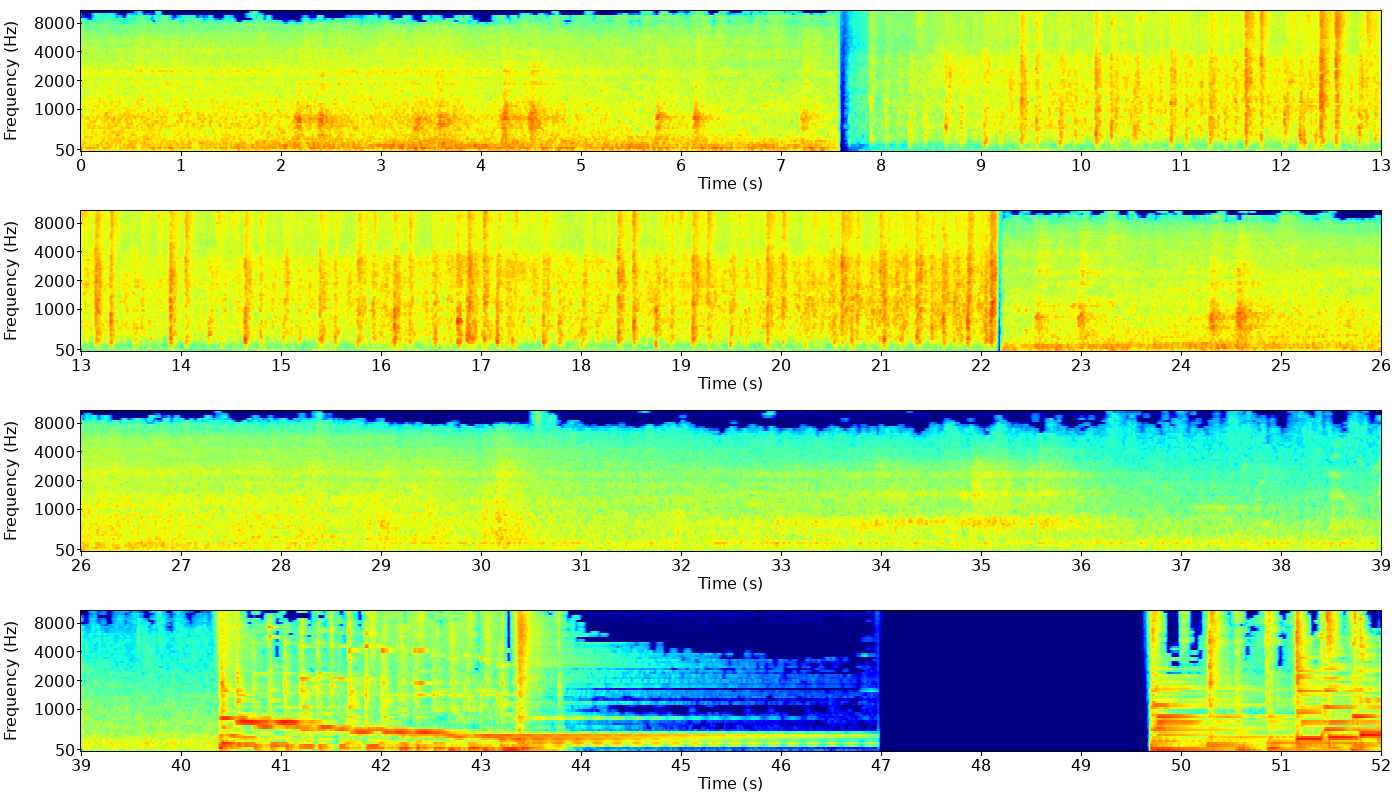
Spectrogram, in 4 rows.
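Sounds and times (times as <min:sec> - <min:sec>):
train deep steady rumble: 0:00.0 - 0:40.4
train clatter on rails: 0:00.0 - 0:40.8.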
